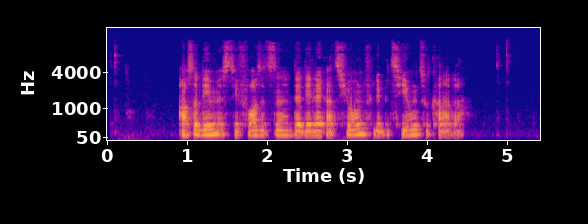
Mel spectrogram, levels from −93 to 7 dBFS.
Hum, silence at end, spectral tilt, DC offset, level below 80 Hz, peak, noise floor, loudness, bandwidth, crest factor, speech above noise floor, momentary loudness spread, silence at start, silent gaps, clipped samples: none; 0.95 s; -6.5 dB/octave; under 0.1%; -54 dBFS; -2 dBFS; -68 dBFS; -21 LUFS; 10.5 kHz; 20 dB; 48 dB; 9 LU; 0.9 s; none; under 0.1%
